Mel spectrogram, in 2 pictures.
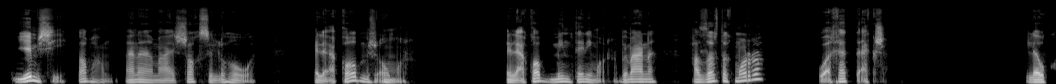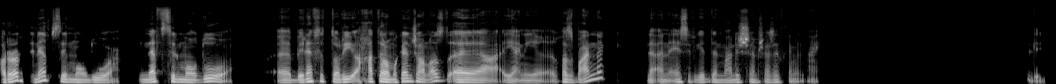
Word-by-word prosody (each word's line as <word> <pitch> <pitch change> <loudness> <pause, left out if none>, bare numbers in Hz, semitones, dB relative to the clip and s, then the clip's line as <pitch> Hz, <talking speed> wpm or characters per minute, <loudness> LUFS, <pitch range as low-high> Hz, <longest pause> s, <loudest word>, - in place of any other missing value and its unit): يمشي 135 0 +5
طبعًا، 120 -4 -5
أنا 105 0 -1
مع 95 -3 -4
الشخص 115 +8 -2
اللي 95 +2 -4
هو 95 -6 -4 0.6
العقاب 175 -1 +1
مش 120 -5 -3
أول 105 -1 -1
مرَّة، - - -8 1.0
العقاب 110 +7 +2
من 120 +3 0
تاني 120 -2 -1
مرَّة، 100 - -10
بمعنى، 120 +1 +1 0.3
حذّرتك 135 +8 0
مرَّة 200 +10 +2 0.6
وأخدْت 130 0 0
أكشن. - - -1 1.4
لو 110 0 +5
كرّرت 120 +13 +2
نفْس 190 -6 +2
الموضوع، 105 -3 +1 0.2
نفْس 120 +6 +2
الموضوع 115 +3 +2 0.5
آآ، 100 - +1
بنفْس 105 +10 +2
الطريقة 120 -2 +3
حتى 130 +1 +2
لو 120 - +9
ما 110 - +2
كانش 140 +3 +3
عن - - +1
قصد 165 +2 -1
آآ، 105 -2 +4
ع 90 - -1
يعني 95 -2 -4
غصْب 105 +1 -3
عنّك 275 +8 0 0.4
لأ، - - -4
أنا 105 0 -4
آسف 110 -1 -3
جدًا، 110 +1 -4
معلش، 105 +3 0
أنا - - -2
مش - - -7
عايزك 100 0 -5
تكمّل - - -11
معايا. - - -14 2.1
ليه؟ - - -11
115 Hz, 145 wpm, -22 LUFS, 105-130 Hz, 2.1 s, لو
